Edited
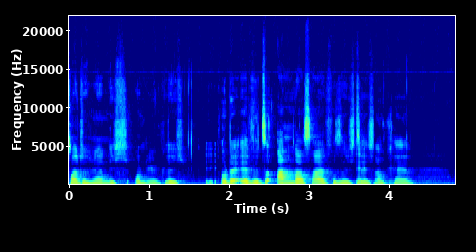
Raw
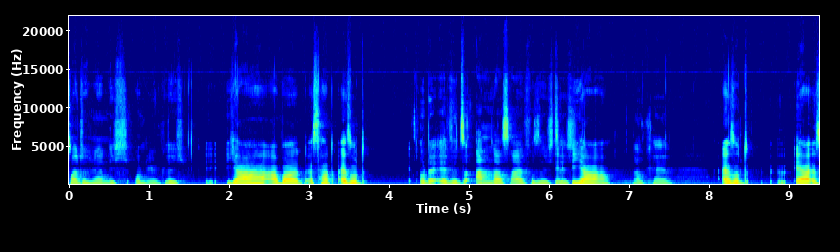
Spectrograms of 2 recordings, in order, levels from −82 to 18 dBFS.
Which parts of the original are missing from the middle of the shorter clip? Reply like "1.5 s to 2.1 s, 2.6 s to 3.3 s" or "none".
1.9 s to 4.3 s, 6.3 s to 7.0 s

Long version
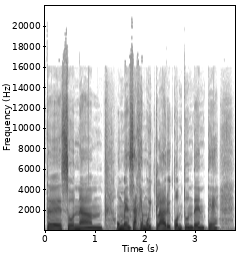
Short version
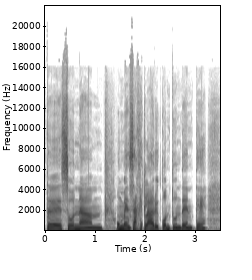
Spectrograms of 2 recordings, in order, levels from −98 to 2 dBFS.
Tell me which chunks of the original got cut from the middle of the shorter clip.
1.9 s to 2.1 s

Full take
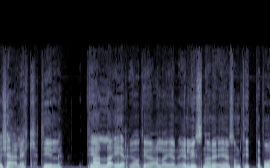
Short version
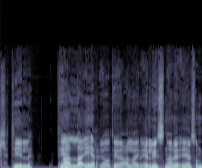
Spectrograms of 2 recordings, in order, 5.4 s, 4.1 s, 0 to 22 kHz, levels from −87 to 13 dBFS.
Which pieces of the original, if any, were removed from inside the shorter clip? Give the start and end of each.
3.4 s to 3.5 s

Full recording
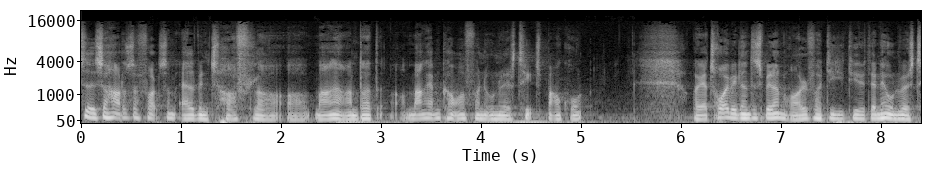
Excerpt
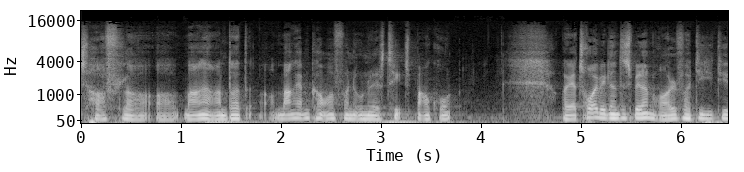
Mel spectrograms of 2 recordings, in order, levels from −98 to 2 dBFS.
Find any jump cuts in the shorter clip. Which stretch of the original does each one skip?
none

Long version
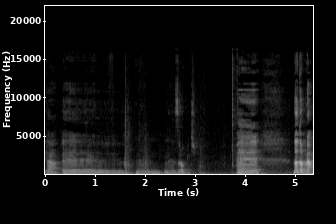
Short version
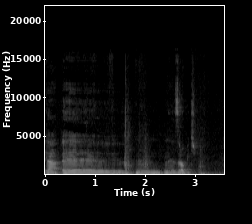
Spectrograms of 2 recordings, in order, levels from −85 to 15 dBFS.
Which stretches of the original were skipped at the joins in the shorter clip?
none

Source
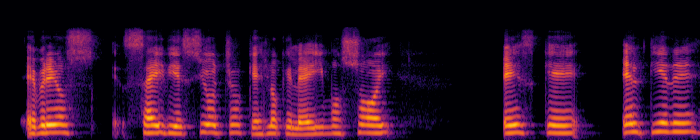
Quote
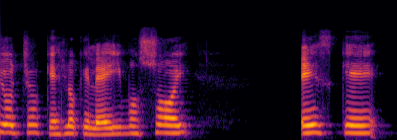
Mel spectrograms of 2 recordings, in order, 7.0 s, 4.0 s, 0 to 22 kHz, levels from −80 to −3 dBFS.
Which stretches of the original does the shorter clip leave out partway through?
none

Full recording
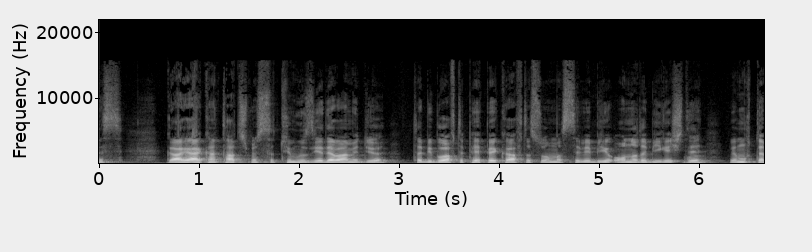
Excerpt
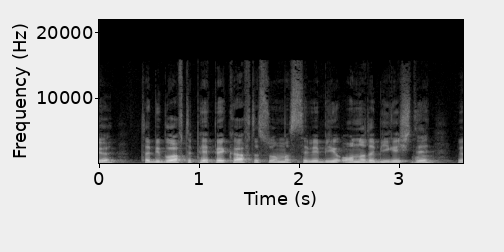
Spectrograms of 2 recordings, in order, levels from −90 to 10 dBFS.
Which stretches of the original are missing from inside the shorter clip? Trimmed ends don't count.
none

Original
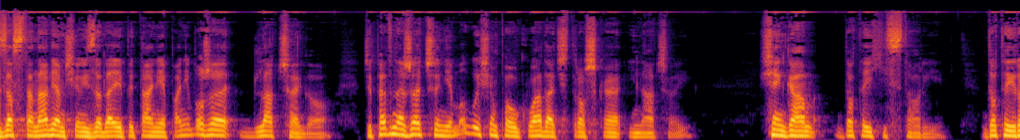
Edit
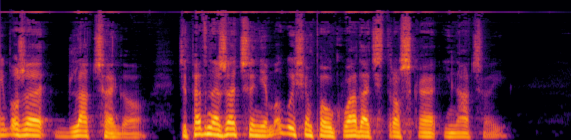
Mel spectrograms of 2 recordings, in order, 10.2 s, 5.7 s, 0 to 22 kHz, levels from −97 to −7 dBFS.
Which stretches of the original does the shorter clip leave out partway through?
none

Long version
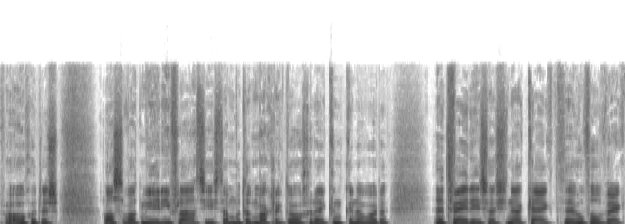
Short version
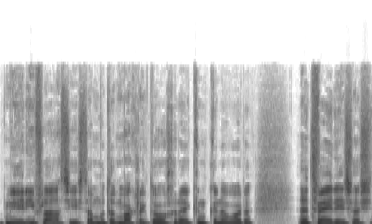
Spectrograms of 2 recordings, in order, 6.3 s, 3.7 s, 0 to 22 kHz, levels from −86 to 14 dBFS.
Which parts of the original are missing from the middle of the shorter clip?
none

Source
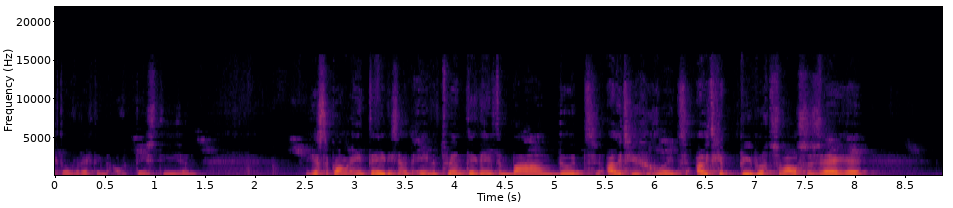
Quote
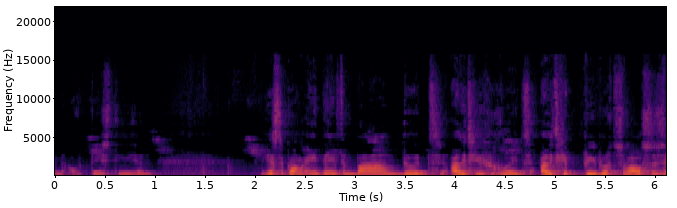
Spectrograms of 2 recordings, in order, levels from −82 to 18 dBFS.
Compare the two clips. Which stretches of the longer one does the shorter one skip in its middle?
3.1 s to 4.2 s

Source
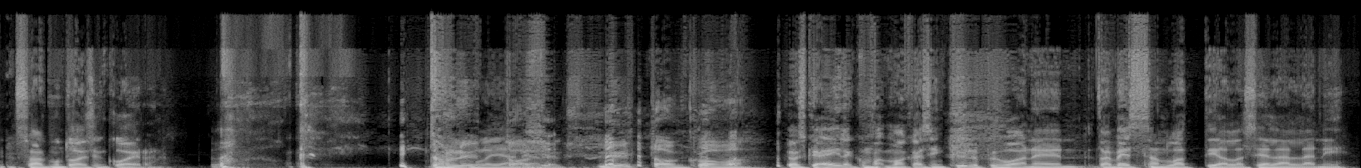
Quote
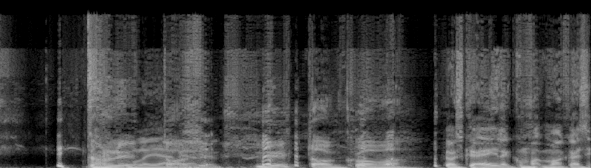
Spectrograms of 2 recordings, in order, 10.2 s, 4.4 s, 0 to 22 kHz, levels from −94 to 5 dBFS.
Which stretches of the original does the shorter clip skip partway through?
none

